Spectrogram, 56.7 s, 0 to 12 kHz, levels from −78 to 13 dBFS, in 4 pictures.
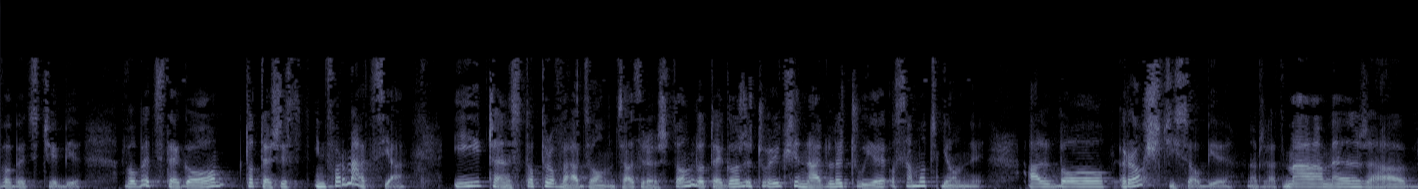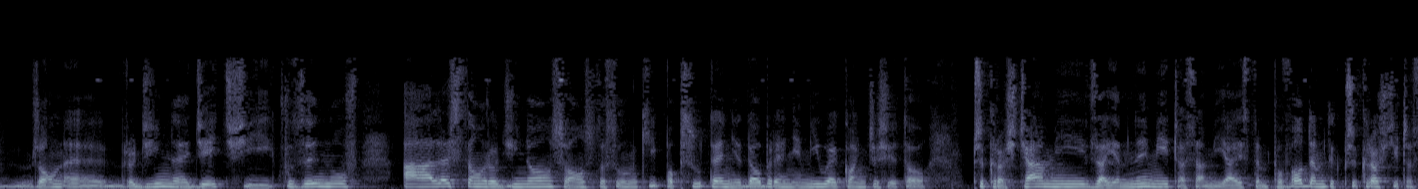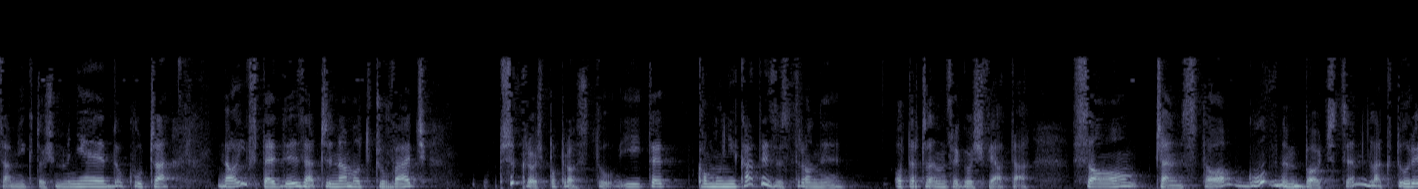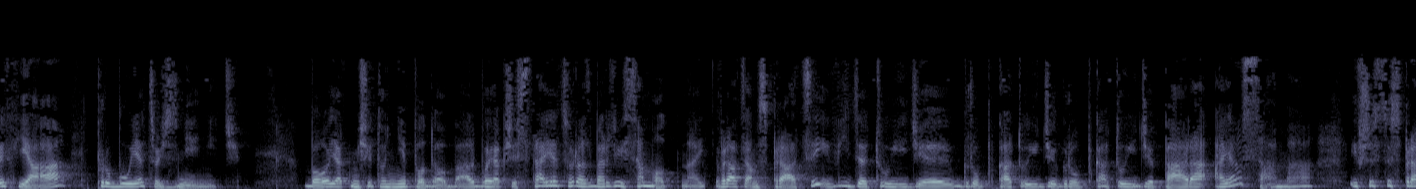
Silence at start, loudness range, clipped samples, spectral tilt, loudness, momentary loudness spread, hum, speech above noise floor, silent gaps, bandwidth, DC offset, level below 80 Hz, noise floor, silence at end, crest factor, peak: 0 s; 2 LU; under 0.1%; -6.5 dB/octave; -27 LUFS; 9 LU; none; 29 dB; none; 8.8 kHz; under 0.1%; -68 dBFS; -56 dBFS; 0 s; 16 dB; -10 dBFS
